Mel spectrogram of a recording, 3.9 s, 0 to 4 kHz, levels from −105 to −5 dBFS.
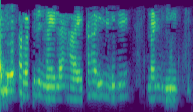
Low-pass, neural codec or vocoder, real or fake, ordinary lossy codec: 3.6 kHz; none; real; MP3, 16 kbps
